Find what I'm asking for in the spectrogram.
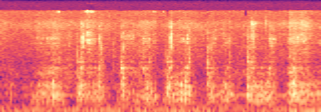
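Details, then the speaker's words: Worn main input shaft bearing from a Honda EK Civic transmission, removed after a blown input seal leak, gives a rough, gritty ratcheting crunch in uneven bursts when turned by hand. "And it's not supposed to be smooth when you roll it or make that grinding noise."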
